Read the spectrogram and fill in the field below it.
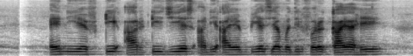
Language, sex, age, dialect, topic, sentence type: Marathi, male, 25-30, Standard Marathi, banking, question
